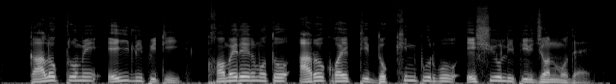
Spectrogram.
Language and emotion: Bengali, neutral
